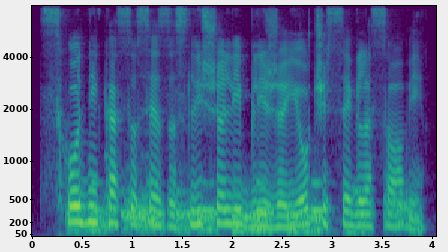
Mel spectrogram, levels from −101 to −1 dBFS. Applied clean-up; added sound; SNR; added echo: neural mask model RNNoise.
